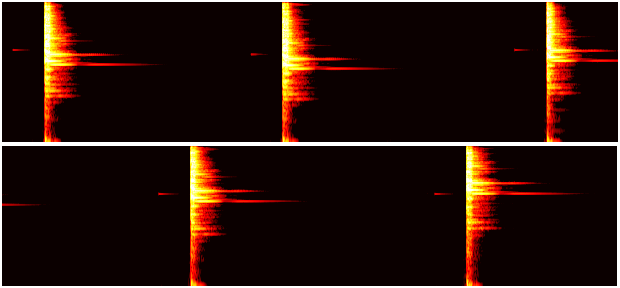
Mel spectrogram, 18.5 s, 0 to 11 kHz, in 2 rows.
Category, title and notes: Sound effects > Objects / House appliances
silverware sai hits w ringouts designed low pitched sounds 02202025
custom sound of sais clash against swords inspired by tmnt 2012 episode 4.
